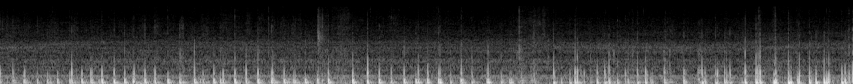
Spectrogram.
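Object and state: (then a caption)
Cotton baseball cap, scratched. Fingertips and long nails scratch and rub the crown of a soft, hollow, dark grey cotton baseball cap with red embroidered text. The result is a steady run of dozens of quick, dry scratches. Each one is short and muffled, heavy in low frequencies, with a faint hiss over the top.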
